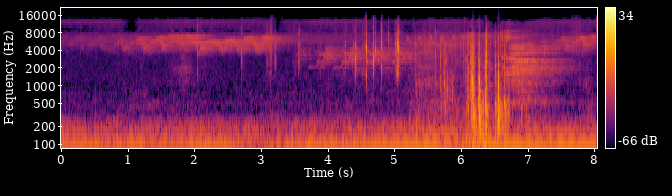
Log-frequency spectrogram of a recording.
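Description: Hands unhooking a small sunfish right at the microphone of a head-mounted camera: a steady low rumble of handling noise with scattered small clicks, and a louder scuffle about six seconds in.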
